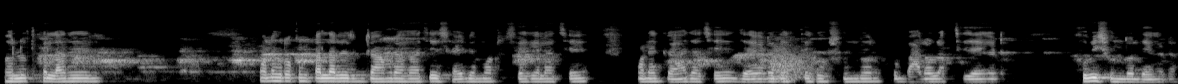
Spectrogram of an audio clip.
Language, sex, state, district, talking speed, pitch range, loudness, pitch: Bengali, male, West Bengal, Malda, 150 wpm, 135-155 Hz, -19 LUFS, 140 Hz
